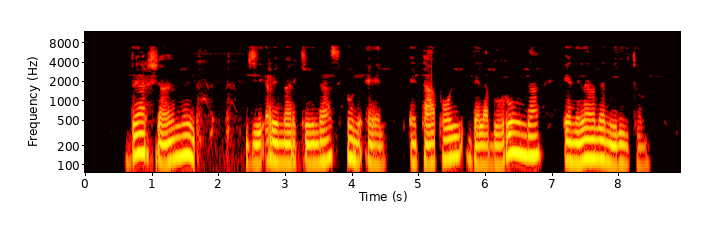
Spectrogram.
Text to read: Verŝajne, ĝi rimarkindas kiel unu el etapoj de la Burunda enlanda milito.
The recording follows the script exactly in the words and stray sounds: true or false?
false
